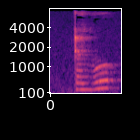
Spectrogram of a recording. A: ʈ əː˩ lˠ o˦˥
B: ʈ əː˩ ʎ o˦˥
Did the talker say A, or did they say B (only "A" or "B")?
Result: B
